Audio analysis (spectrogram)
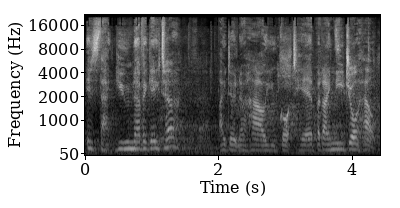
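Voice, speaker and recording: A woman's voice: low voice, normal speed, lightly acted. A woman voicing an earnest, troubled spirit of a ghost ship in a video game, with a solemn manner. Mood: urgent. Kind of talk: dramatic video game voice acting. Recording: long reverb, music behind.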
